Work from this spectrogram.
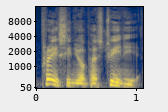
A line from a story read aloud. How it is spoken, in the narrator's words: asked Franz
